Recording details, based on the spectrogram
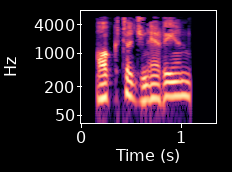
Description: Complete with pronunciation of the translation of octogenarians.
